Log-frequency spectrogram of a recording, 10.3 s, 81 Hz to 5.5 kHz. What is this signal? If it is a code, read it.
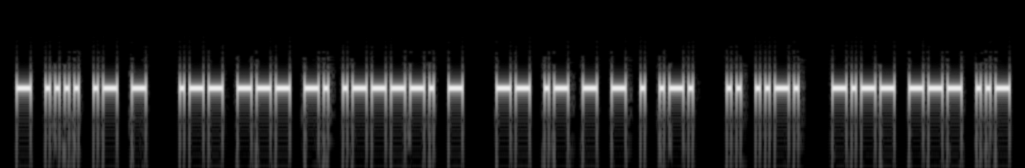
Morse code, heard as a keyed tone, about 25 wpm, 600 Hz. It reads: THAT WON'T MATTER IF YOU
